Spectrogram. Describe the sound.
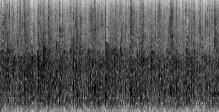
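A church audience applauds during a sermon, a dense, even patter of many hands clapping that continues steadily throughout at a fairly faint level.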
